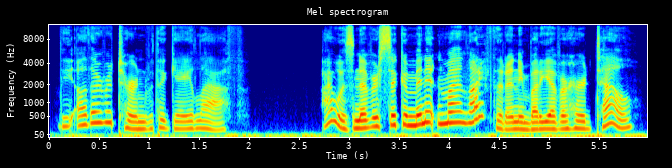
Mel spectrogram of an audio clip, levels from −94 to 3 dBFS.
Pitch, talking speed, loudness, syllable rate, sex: 220 Hz, 210 wpm, -18 LUFS, 6.3 syllables/s, female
